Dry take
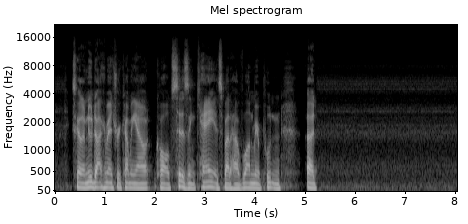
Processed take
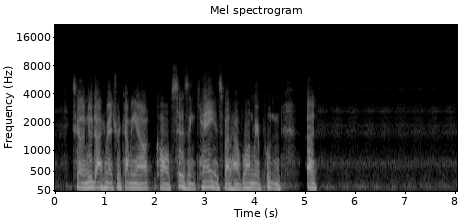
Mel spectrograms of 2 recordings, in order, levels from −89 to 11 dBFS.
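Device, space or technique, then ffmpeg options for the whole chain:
guitar amplifier with harmonic tremolo: -filter_complex "[0:a]acrossover=split=730[link_01][link_02];[link_01]aeval=exprs='val(0)*(1-0.5/2+0.5/2*cos(2*PI*3.1*n/s))':channel_layout=same[link_03];[link_02]aeval=exprs='val(0)*(1-0.5/2-0.5/2*cos(2*PI*3.1*n/s))':channel_layout=same[link_04];[link_03][link_04]amix=inputs=2:normalize=0,asoftclip=type=tanh:threshold=-23dB,highpass=79,equalizer=frequency=130:width_type=q:width=4:gain=4,equalizer=frequency=480:width_type=q:width=4:gain=-6,equalizer=frequency=710:width_type=q:width=4:gain=9,equalizer=frequency=1300:width_type=q:width=4:gain=-8,lowpass=frequency=3900:width=0.5412,lowpass=frequency=3900:width=1.3066,volume=-3dB"

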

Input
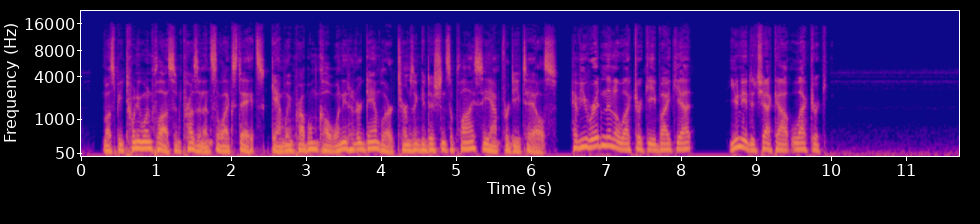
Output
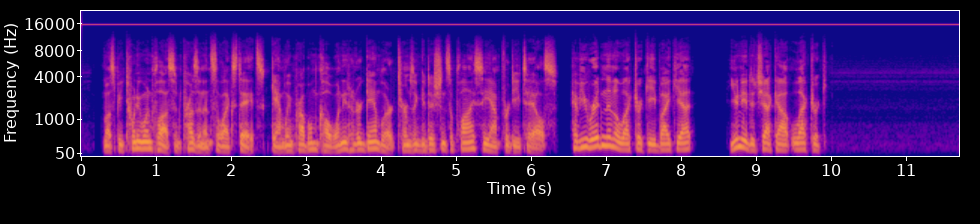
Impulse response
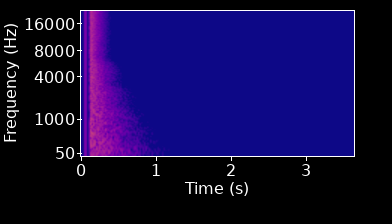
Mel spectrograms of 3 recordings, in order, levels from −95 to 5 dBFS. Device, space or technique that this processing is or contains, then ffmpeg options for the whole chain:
old television with a line whistle: -af "highpass=frequency=180:width=0.5412,highpass=frequency=180:width=1.3066,equalizer=frequency=450:width_type=q:width=4:gain=3,equalizer=frequency=780:width_type=q:width=4:gain=9,equalizer=frequency=1800:width_type=q:width=4:gain=4,equalizer=frequency=5100:width_type=q:width=4:gain=4,lowpass=frequency=7500:width=0.5412,lowpass=frequency=7500:width=1.3066,aeval=exprs='val(0)+0.0158*sin(2*PI*15625*n/s)':channel_layout=same,highshelf=frequency=12000:gain=-6,volume=4.5dB"

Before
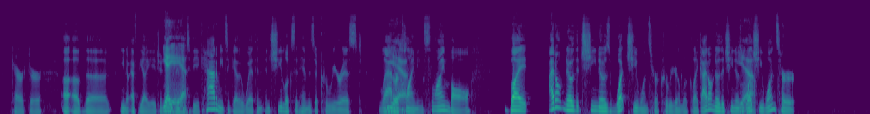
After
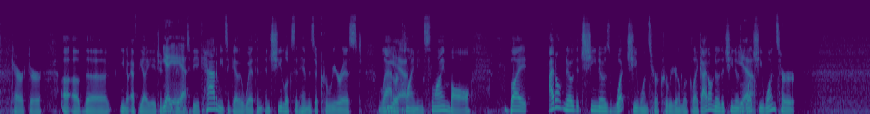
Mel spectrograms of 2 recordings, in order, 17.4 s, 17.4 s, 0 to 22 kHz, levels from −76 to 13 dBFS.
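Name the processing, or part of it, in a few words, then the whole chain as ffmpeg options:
upward and downward compression: -af "acompressor=mode=upward:threshold=-40dB:ratio=2.5,acompressor=threshold=-34dB:ratio=4"

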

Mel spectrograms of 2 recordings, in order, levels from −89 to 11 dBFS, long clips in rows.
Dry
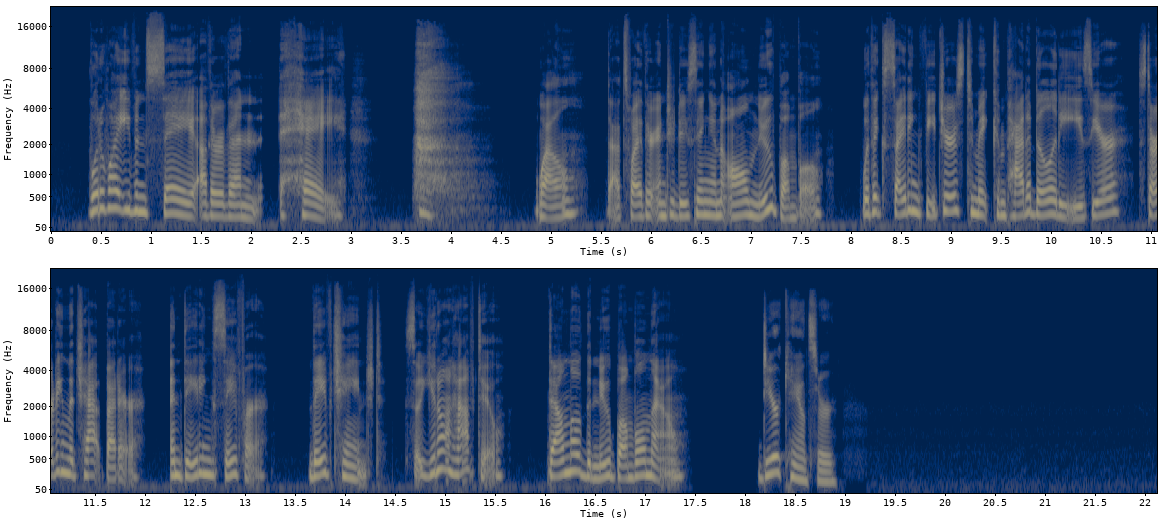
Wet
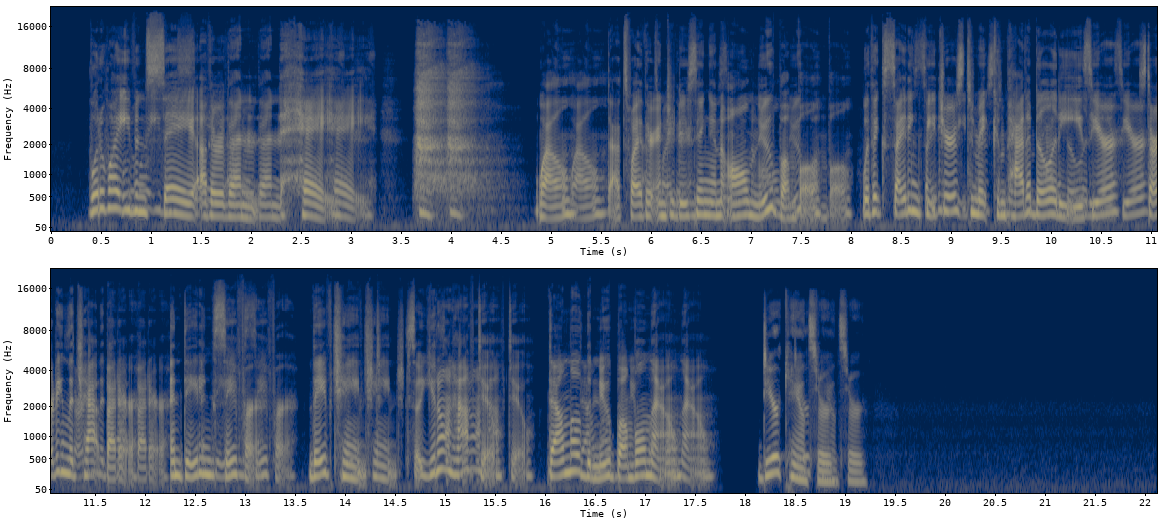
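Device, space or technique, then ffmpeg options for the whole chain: ducked delay: -filter_complex "[0:a]asplit=3[link_01][link_02][link_03];[link_02]adelay=305,volume=-4dB[link_04];[link_03]apad=whole_len=989137[link_05];[link_04][link_05]sidechaincompress=threshold=-40dB:ratio=8:attack=27:release=109[link_06];[link_01][link_06]amix=inputs=2:normalize=0,volume=3dB"

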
